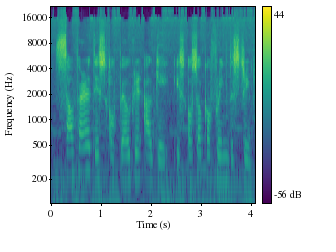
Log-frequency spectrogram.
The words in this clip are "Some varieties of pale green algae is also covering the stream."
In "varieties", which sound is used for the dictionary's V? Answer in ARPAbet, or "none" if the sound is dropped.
F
